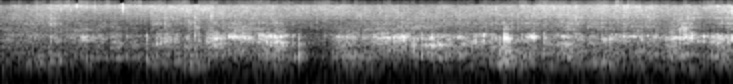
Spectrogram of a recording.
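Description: Flour being stirred into a bacon Alfredo sauce in a pan, with a steady soft scraping and bubbling simmer close by, fairly even throughout with no talking.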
